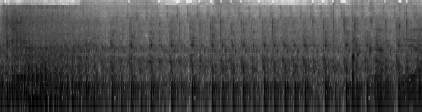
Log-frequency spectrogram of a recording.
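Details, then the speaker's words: Honda GL Max single-cylinder after fixing a slack cam chain with timing jumped about two teeth, oil now flowing to head: steady even putter at idle with no top-end rattle; normal idle after repair. "gus untuk suaranya sudah sedikit halus sudah enak. tidak kasar seperti tadi lagi."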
